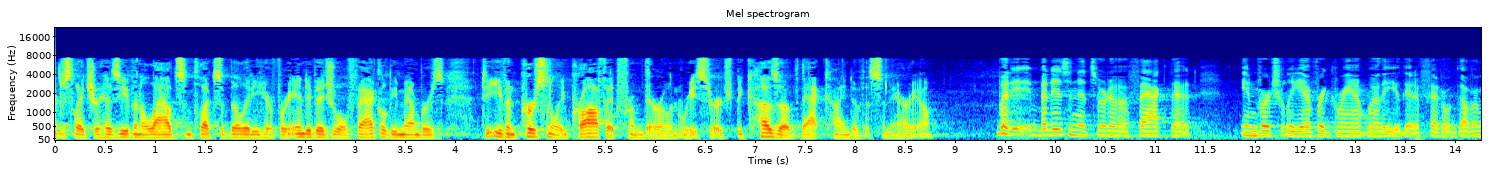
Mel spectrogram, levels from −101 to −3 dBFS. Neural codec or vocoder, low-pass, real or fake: none; 7.2 kHz; real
